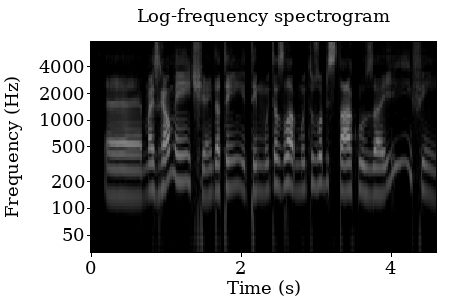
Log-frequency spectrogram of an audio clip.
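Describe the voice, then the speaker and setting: Recorded very cleanly against a silent background, a man's voice has a dry, close sound with no echo. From Santos, Brazil. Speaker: podcast host. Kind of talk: casual interview chat.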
